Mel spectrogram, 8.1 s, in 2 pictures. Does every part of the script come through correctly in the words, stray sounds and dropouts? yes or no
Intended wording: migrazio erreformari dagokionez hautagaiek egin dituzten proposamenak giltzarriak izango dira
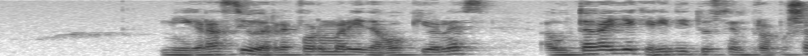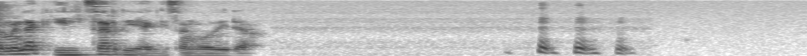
no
